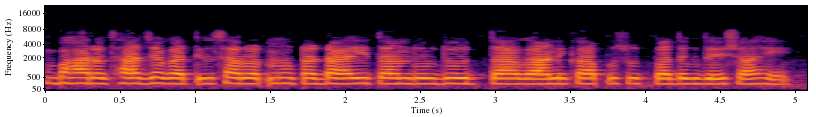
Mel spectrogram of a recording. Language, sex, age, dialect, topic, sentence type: Marathi, male, 18-24, Standard Marathi, agriculture, statement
